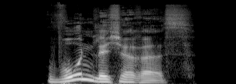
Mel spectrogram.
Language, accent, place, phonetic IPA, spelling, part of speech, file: German, Germany, Berlin, [ˈvoːnlɪçəʁəs], wohnlicheres, adjective, De-wohnlicheres.ogg
- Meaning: strong/mixed nominative/accusative neuter singular comparative degree of wohnlich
